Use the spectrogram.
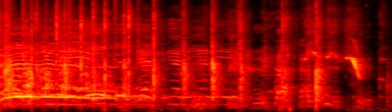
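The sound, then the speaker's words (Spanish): Scattered applause with many irregular hand claps, sharp and uneven, mixed with loud, animated talking voices throughout. “¡Aplausos!”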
